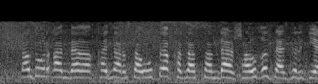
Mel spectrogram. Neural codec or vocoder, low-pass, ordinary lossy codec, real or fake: codec, 16 kHz, 8 kbps, FunCodec, trained on Chinese and English, 25 frames a second; none; none; fake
